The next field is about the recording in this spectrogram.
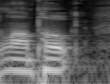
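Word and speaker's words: Lompoc: up my time at Lao they pronounce it l pooke but um in California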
